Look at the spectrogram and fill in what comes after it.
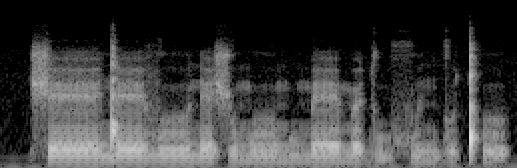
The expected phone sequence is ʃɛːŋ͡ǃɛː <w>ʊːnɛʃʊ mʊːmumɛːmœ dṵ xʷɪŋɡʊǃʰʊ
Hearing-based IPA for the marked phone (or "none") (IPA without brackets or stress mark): v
